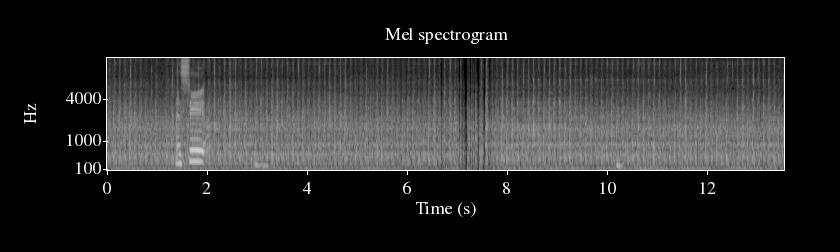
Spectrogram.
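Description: A Q'nique 19 quilting machine stitches in a steady, fine, fast hum with regular needle rhythm throughout, while a person speaks briefly near the start.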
